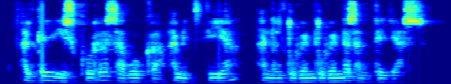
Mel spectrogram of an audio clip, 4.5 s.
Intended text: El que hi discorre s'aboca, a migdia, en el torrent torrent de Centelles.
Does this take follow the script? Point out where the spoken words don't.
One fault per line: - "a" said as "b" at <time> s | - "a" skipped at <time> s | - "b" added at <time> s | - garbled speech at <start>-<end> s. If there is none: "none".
none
